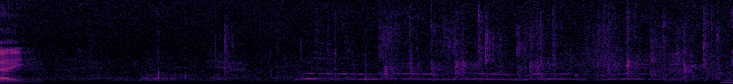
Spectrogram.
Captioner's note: applause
